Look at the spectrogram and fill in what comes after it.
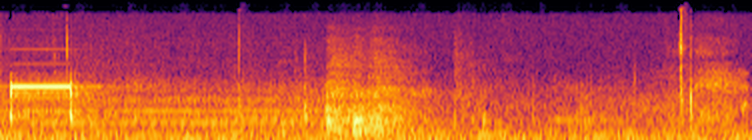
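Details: A short electronic beep, then quiet room sounds and faint handling noise: a defibrillator's alert tone during a veterinary CPR training demonstration of defibrillator use.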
